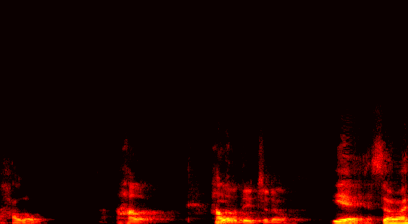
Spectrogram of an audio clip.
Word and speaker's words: Hullo: So now you have started your own agency called Hullo. How do you pronounce it? Hello. Hullo. Hello.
